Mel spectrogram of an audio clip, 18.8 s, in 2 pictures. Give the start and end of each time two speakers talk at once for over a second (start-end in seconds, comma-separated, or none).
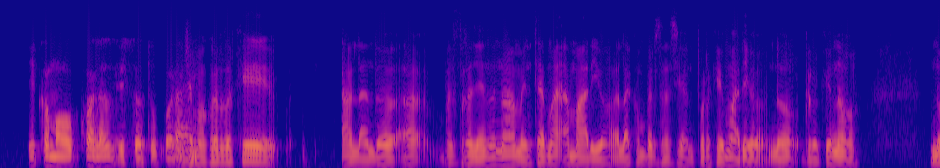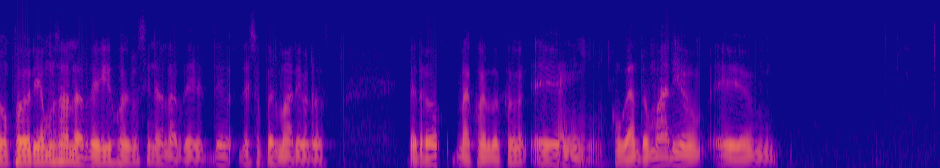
none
